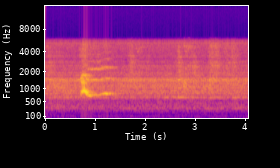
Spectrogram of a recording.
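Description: A dog gives one short yelp-like bark about a second in. It drops sharply in pitch, then holds a lower note briefly, over a steady background hiss.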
